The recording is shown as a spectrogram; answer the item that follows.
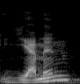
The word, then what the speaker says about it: Lemon: but a Japanese pronunciation this character they pronounce it Yemen but it's spelled l m o n like lemon so I'm going to pronounce it Yemen because that's how they pronounce it in the show I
